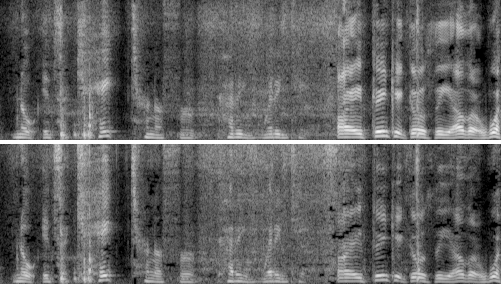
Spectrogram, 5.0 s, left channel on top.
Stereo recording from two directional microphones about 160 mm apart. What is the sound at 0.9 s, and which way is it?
Speech, 50° right (ahead or behind).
